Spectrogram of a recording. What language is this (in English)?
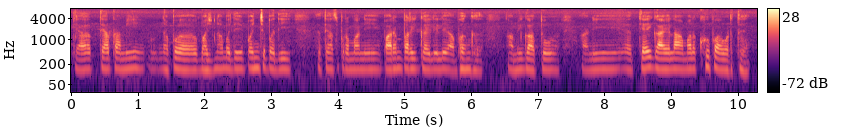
Marathi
